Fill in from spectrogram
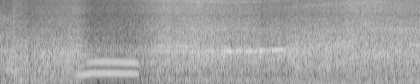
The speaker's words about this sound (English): Oh, here comes a train.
